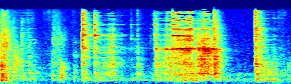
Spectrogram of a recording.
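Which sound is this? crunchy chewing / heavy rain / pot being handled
pot being handled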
